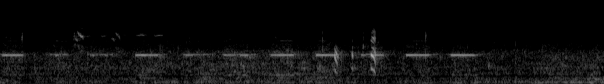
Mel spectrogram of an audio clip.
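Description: Bird calls: one short note at a steady pitch repeated evenly about two or three times a second, stopping near the end, with a few quick falling chirps a little past the middle.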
